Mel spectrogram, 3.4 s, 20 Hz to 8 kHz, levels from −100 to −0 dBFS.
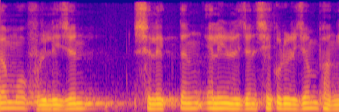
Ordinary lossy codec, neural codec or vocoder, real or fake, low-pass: none; vocoder, 22.05 kHz, 80 mel bands, Vocos; fake; 7.2 kHz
